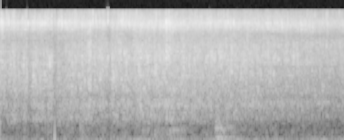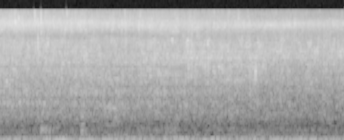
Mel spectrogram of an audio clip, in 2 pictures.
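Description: Chicken, chicken liver and gizzard pieces sizzling in sauce in a wok, a steady hiss that slowly fades.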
